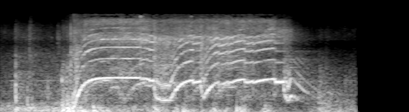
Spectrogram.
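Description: Pneumatic pit-stop impact wrench whining at a high pitch over a hiss of air. Its pitch dips sharply a few times as it bites on the lug nuts. The sound cuts off suddenly about three and a half seconds in.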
